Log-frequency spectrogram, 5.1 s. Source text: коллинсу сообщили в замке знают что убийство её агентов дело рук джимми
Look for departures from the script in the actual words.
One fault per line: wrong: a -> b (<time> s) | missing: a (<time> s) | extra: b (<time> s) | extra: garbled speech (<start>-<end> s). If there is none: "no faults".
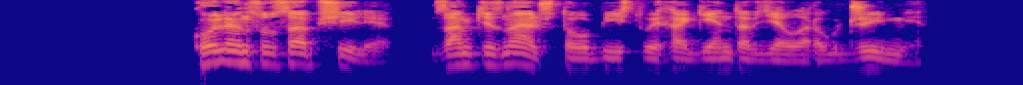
wrong: её -> их (3.3 s)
